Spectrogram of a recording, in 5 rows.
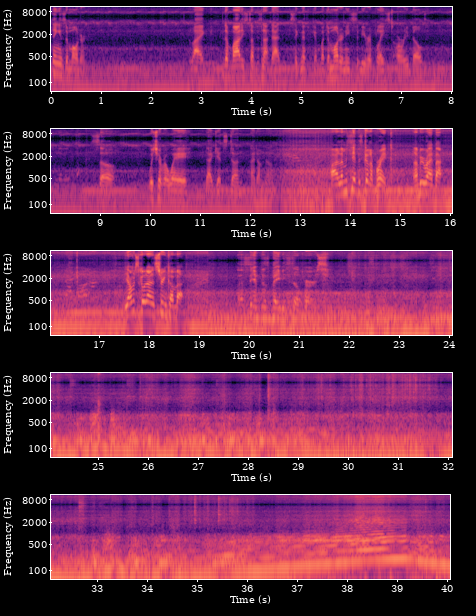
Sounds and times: Car: 0.0s - 40.0s.

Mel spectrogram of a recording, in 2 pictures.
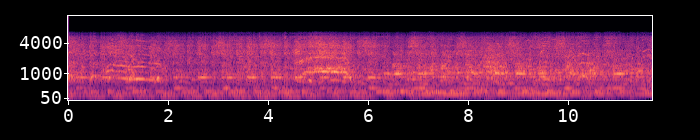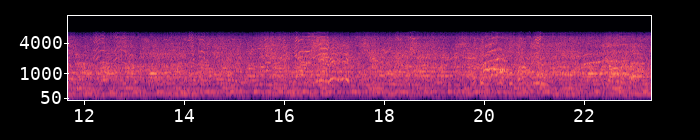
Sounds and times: Music: 0.0s - 23.3s.

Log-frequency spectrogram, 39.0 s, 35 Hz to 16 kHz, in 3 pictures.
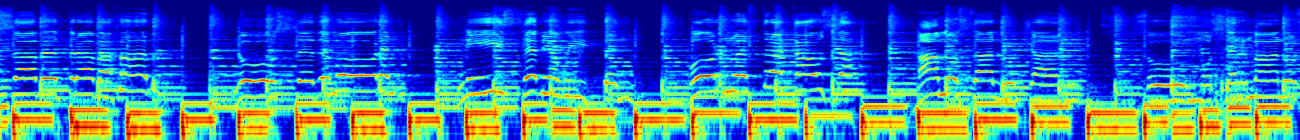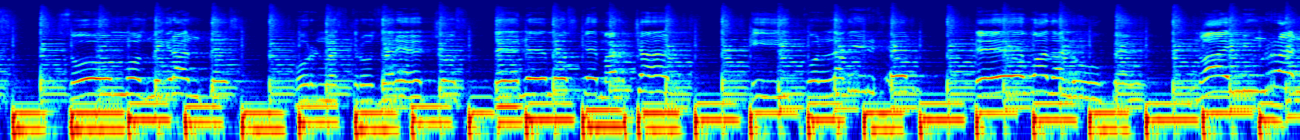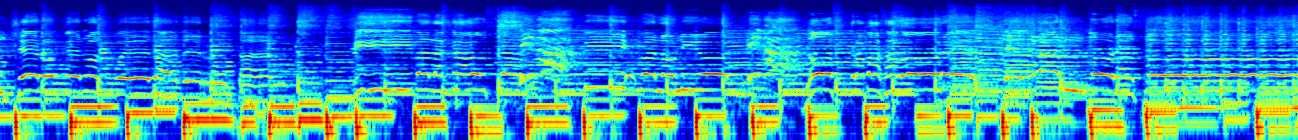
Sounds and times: Music: 0.0s - 38.9s
Singing: 29.6s - 38.9s.

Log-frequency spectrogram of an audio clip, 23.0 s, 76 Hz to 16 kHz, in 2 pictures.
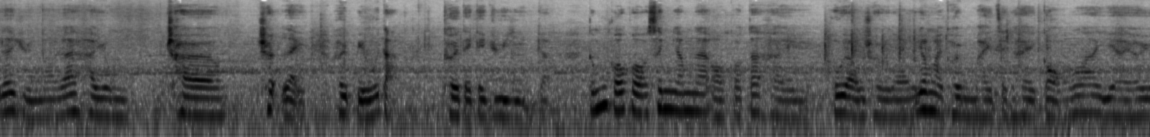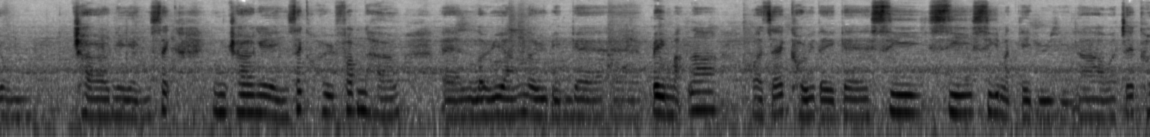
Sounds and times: Speech: 0.0s - 23.0s.

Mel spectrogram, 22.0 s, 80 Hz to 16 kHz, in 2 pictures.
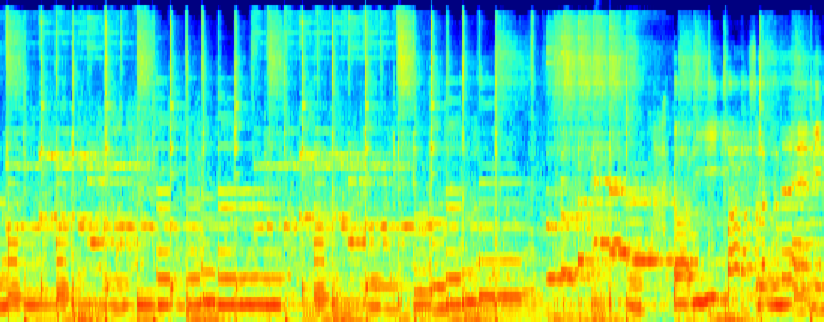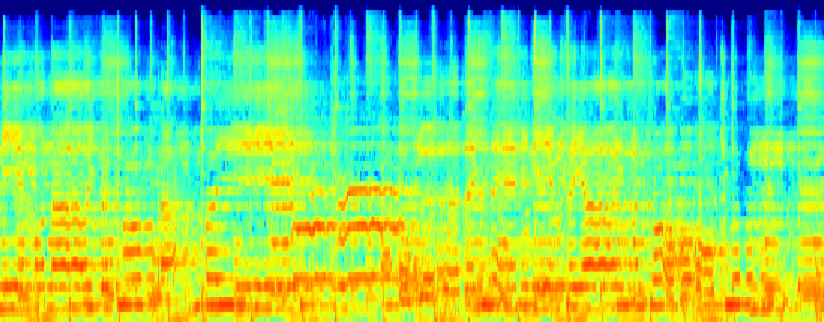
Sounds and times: Music: 0.0s - 21.9s.

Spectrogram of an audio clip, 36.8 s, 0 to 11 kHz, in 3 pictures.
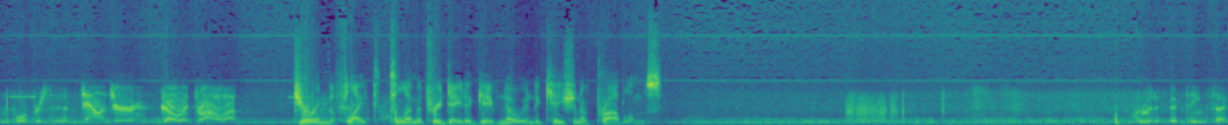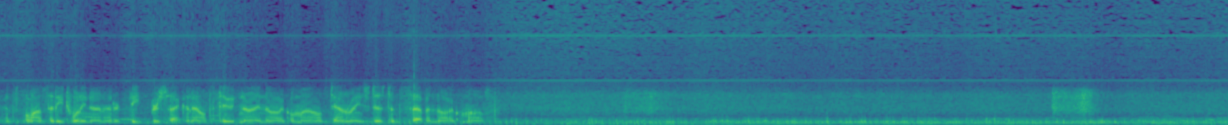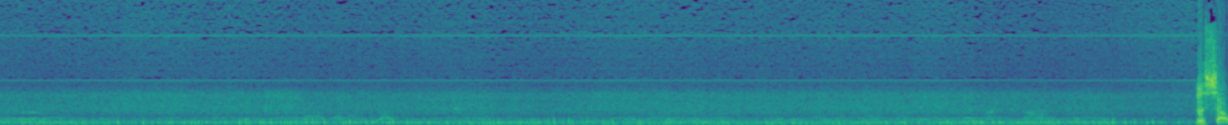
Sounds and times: Speech: 0.0s - 6.7s, 11.3s - 17.3s, 36.5s - 36.8s.

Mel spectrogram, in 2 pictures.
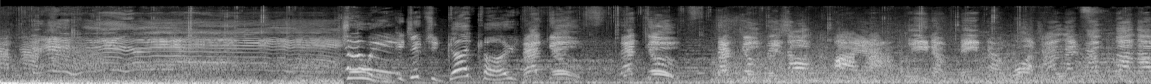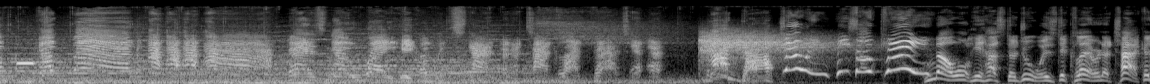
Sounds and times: Music: 0.1s - 18.6s
Speech: 3.4s - 12.8s, 14.4s - 23.0s.

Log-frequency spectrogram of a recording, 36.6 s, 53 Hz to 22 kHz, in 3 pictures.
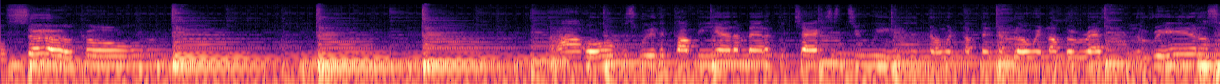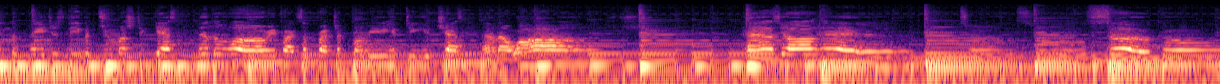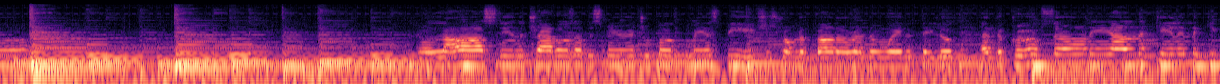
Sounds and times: Music: 0.0s - 36.6s.

